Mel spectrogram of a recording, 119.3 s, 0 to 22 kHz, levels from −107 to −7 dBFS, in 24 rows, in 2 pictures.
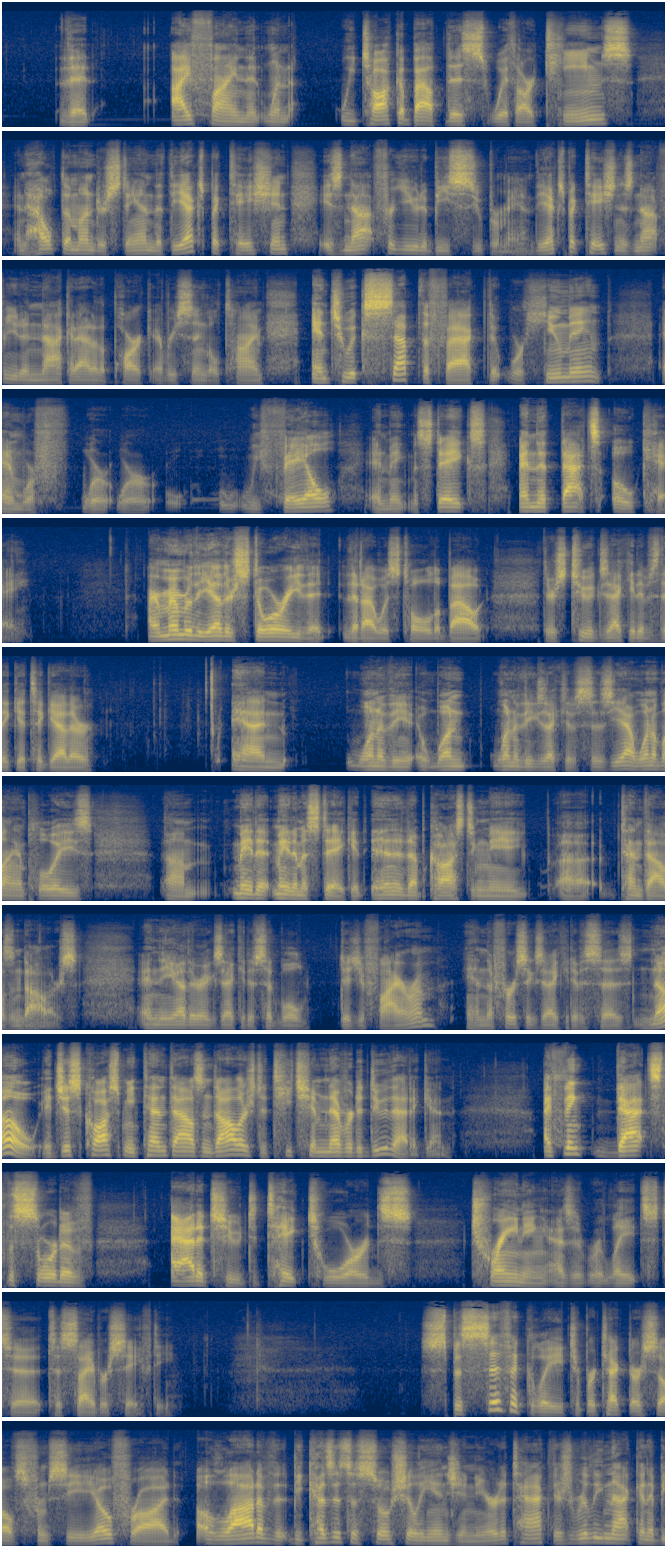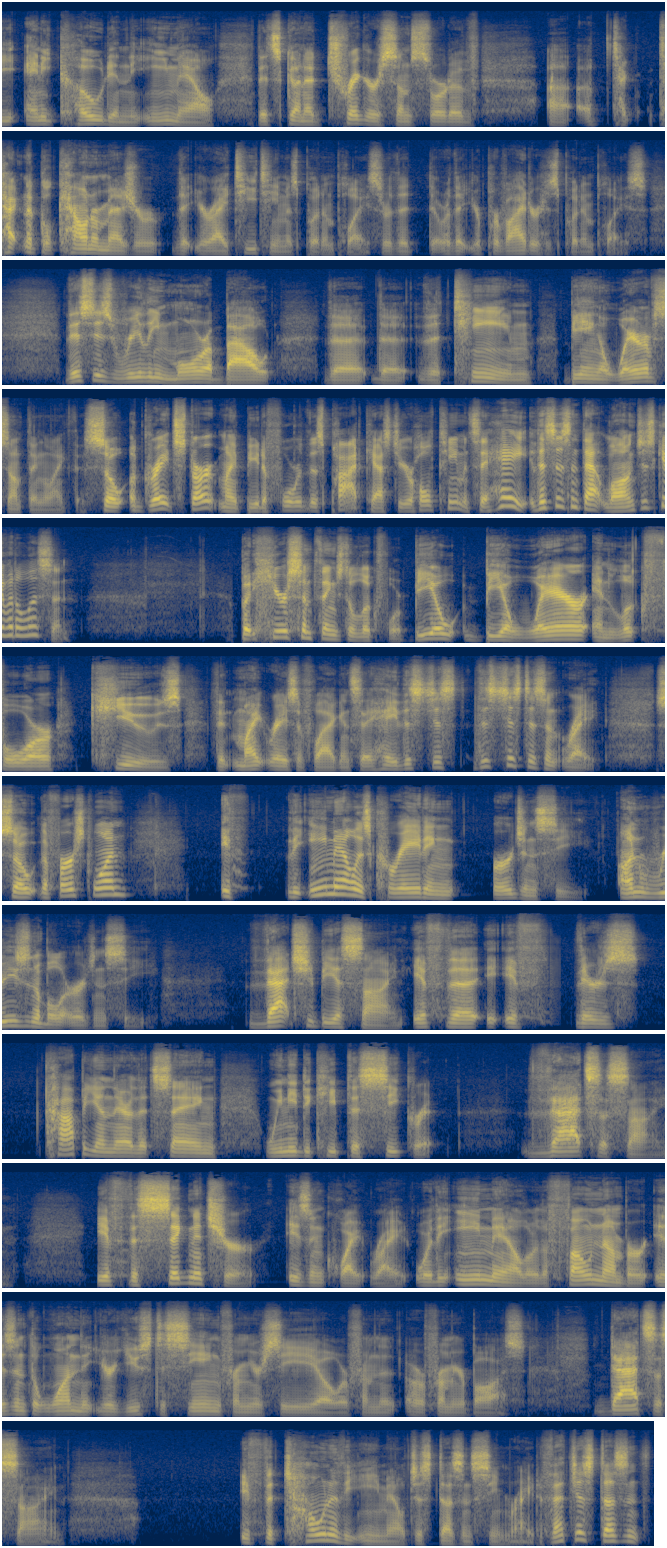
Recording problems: thin; very; fading below 600 Hz

